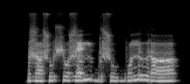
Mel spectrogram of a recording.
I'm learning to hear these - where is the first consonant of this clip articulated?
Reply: tongue tip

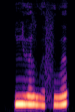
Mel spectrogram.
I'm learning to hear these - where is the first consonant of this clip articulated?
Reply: palate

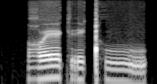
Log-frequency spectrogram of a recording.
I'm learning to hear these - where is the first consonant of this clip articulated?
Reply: uvula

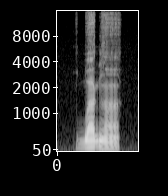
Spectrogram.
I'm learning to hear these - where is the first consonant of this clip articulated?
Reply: lips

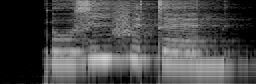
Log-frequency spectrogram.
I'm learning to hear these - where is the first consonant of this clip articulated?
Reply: tongue tip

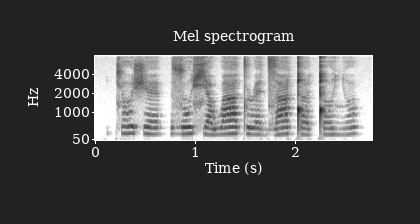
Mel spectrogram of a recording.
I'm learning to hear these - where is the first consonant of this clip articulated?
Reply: palate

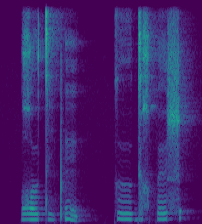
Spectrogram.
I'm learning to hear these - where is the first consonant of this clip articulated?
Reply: uvula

